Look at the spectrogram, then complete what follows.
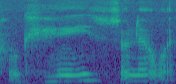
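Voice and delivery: hushed, near-whispered reply; deflated reaction. Retold or imitated. Left stunned after mom runs out.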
